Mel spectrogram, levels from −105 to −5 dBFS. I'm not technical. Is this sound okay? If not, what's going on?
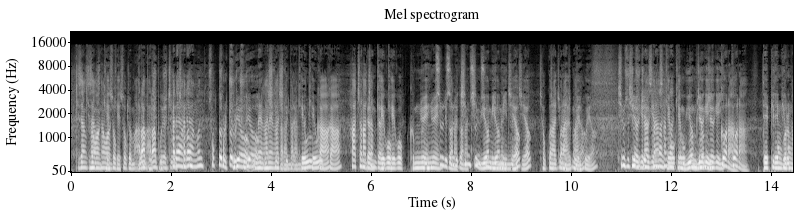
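No. A doubled audio track runs throughout: the speech repeats about a fifth of a second later, just as loud, likely from being recorded twice.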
